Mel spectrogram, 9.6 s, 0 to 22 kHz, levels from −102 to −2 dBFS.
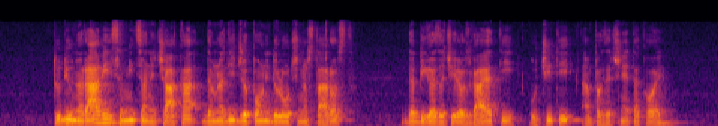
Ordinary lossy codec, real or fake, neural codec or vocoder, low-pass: none; real; none; 10.8 kHz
